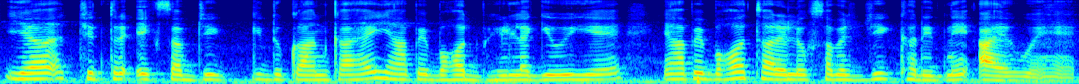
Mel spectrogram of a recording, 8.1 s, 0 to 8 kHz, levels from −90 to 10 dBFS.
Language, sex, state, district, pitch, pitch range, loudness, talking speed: Hindi, female, Uttar Pradesh, Varanasi, 175 Hz, 165-195 Hz, -27 LUFS, 185 wpm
